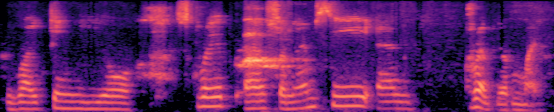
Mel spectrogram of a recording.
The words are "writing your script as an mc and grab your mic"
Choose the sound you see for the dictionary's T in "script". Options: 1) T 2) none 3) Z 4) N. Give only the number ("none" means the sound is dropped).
2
